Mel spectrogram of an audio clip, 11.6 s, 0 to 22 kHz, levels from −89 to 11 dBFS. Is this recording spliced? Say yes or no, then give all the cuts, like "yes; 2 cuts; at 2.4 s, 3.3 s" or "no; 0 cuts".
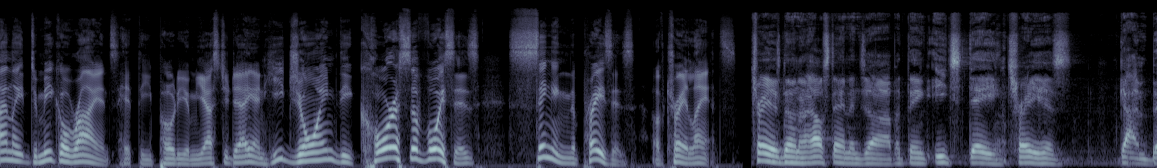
no; 0 cuts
